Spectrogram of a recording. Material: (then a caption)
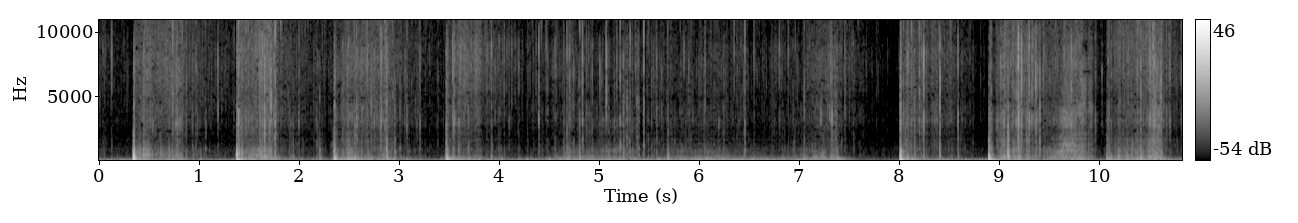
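Polyethylene foam. The tips of two wooden brush handles tap and scratch the top surface of a large white hollow polyethylene foam box. Six sharp, dull taps stand out among stretches of soft, crinkly scratching. The sound is low and muffled, with almost no bright content.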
